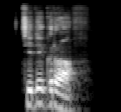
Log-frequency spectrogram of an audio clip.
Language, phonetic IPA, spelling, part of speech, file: Russian, [tʲɪlʲɪˈɡraf], телеграф, noun, RU-телеграф.wav
- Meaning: telegraph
